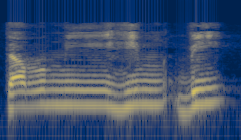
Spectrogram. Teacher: أطبقوا الشفتين على ميم وباعدوهما وجافوهما عن باء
